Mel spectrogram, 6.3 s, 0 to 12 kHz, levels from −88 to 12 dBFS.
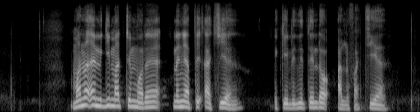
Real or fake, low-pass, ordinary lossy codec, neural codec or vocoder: fake; 10.8 kHz; none; autoencoder, 48 kHz, 32 numbers a frame, DAC-VAE, trained on Japanese speech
